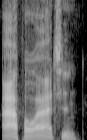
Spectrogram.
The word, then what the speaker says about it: Appalachian: for yo North Carolina the Appalachian Mount Appalachian that's how they say it people in the mountains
